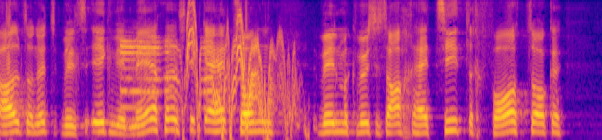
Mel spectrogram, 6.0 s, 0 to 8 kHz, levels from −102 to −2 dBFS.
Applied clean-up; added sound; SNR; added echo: neural mask model RNNoise.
